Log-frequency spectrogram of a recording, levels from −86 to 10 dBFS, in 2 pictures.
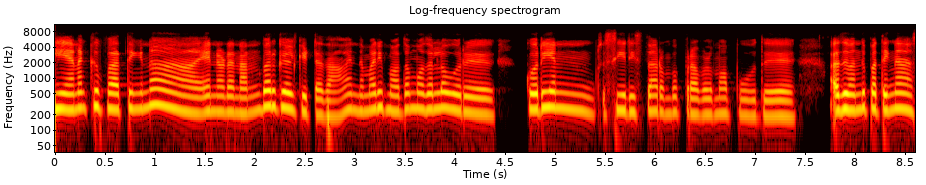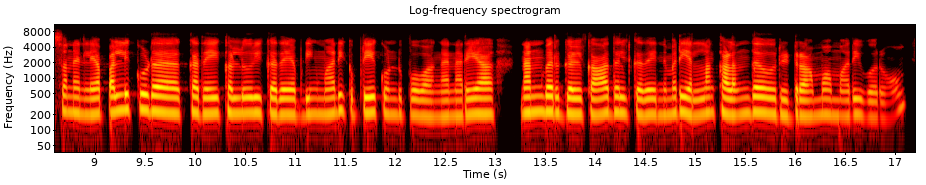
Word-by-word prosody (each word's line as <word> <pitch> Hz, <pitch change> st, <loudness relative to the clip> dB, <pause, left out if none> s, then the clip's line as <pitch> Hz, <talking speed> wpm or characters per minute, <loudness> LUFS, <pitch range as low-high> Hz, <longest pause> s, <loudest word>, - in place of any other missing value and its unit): எனக்கு 265 Hz, +2 st, 0 dB
பார்த்தீங்கன்னா, 260 Hz, +4 st, +2 dB, 0.5 s
என்னோட 230 Hz, 0 st, -1 dB
நண்பர்கள்கிட்ட 245 Hz, -2 st, +2 dB
தான். 185 Hz, +2 st, -5 dB
இந்தமாரி 245 Hz, +2 st, -1 dB
மொத 230 Hz, +2 st, -3 dB
மொதல்ல 260 Hz, +1 st, +1 dB
ஒரு 225 Hz, -2 st, 0 dB, 0.6 s
கொரியன் 270 Hz, +1 st, +4 dB, 0.5 s
சீரிஸ் 235 Hz, -3 st, -3 dB
தான் 235 Hz, 0 st, 0 dB
ரொம்ப 220 Hz, 0 st, -7 dB
பிரபலமா 205 Hz, 0 st, -3 dB
போகுது. 190 Hz, -1 st, -5 dB, 0.6 s
அது 235 Hz, -, +6 dB
வந்து 250 Hz, +2 st, 0 dB
பார்த்தீங்கன்னா, 255 Hz, 0 st, +2 dB
நான் 235 Hz, -, -4 dB
சொன்னேன் 220 Hz, -3 st, -2 dB
இல்லயா! 205 Hz, +1 st, +1 dB
பள்ளிக்கூட 245 Hz, +1 st, +3 dB, 0.4 s
கதை, 210 Hz, -1 st, +2 dB, 0.2 s
கல்லூரி 215 Hz, 0 st, +1 dB
கதை 205 Hz, 0 st, +3 dB
அப்பிடிங்கிறமாரி 205 Hz, +3 st, -4 dB
அப்பிடியே 215 Hz, +2 st, +1 dB
கொண்டு 200 Hz, -1 st, -8 dB
போவாங்க. 185 Hz, -1 st, -2 dB, 0.2 s
நெறையா 205 Hz, +2 st, +2 dB, 0.4 s
நண்பர்கள், 220 Hz, -2 st, +3 dB
காதல் 215 Hz, +1 st, +1 dB
கதை 200 Hz, 0 st, +2 dB
இந்தமாரி 210 Hz, +3 st, -2 dB
எல்லாம் 215 Hz, +2 st, -4 dB
கலந்த 210 Hz, +2 st, +2 dB, 0.2 s
ஒரு 200 Hz, -2 st, -3 dB
டிராமா 195 Hz, +1 st, -1 dB
மாரி 190 Hz, +2 st, -4 dB
வரும். 175 Hz, +6 st, -12 dB
215 Hz, 140 wpm, -23 LUFS, 200-245 Hz, 0.6 s, அது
